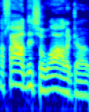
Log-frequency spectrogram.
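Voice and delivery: bad put-on woman's voice. Reading a story aloud, voicing Eliza's line in a bad Eliza voice. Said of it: "That was a really bad voice for Eliza".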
